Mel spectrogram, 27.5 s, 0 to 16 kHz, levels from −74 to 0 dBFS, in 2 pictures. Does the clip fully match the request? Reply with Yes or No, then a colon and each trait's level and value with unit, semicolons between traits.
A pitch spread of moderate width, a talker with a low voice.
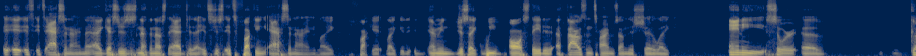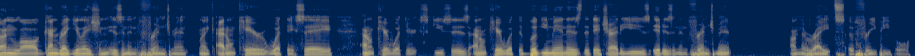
Yes: average, 3.3 semitones; very low, 95 Hz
